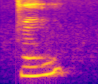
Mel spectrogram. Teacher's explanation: Notice the final T is not pronounced. We just say tout. And the OU sounds like the English double O.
